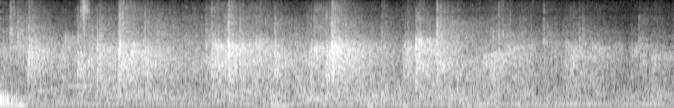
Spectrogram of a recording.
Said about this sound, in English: Clap your hand for Jesus.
